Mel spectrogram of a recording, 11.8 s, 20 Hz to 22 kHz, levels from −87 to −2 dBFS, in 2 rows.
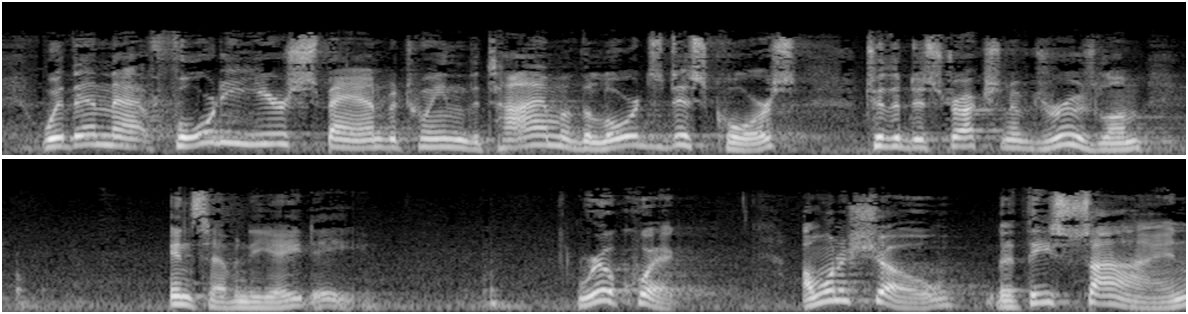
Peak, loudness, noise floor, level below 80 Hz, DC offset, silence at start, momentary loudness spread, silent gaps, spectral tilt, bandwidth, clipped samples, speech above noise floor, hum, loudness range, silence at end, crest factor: -2 dBFS; -20 LUFS; -45 dBFS; -58 dBFS; under 0.1%; 0 s; 10 LU; none; -4 dB/octave; 11 kHz; under 0.1%; 25 dB; none; 5 LU; 0 s; 18 dB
